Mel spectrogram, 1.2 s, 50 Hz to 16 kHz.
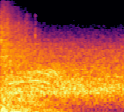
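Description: A steel chair swung by the wrestler Yokozuna, a 500-pound man, crashes into John Morrison with a single heavy slam right at the start, followed by a sustained roar of noisy crowd din that lingers to the end.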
